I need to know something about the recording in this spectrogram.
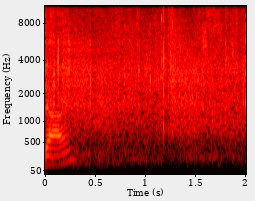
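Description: Ice hockey rink sound from the ice surface: a steady hiss of skates carving the ice, with a faint click or two of sticks and puck.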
